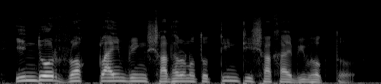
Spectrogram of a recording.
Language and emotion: Bengali, neutral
